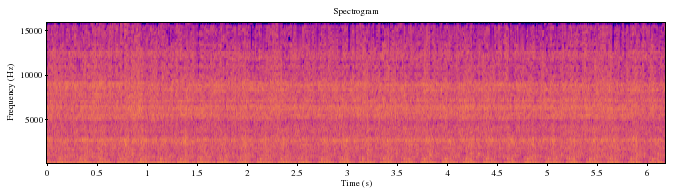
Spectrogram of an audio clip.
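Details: Derelict Dodge D150 pickup V8 fired up after long storage, with fuel poured in and the fuel line disconnected because yellow scuzzy fuel is coming out. Heavy, uneven idle with a rolling, lumpy beat that surges slightly, barely staying lit: rough idle.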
